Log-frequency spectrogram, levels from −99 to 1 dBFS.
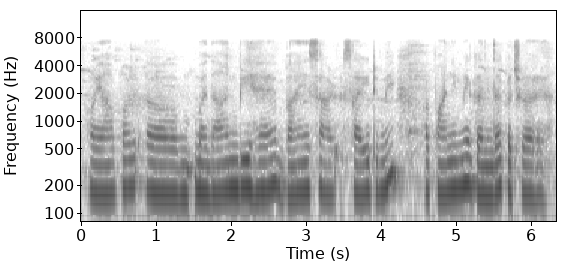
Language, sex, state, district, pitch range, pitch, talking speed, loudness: Hindi, female, Bihar, Kishanganj, 165-185 Hz, 175 Hz, 140 wpm, -39 LUFS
